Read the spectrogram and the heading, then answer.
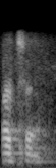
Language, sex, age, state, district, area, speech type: Bengali, male, 45-60, West Bengal, Paschim Bardhaman, rural, conversation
